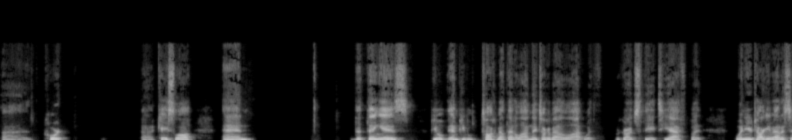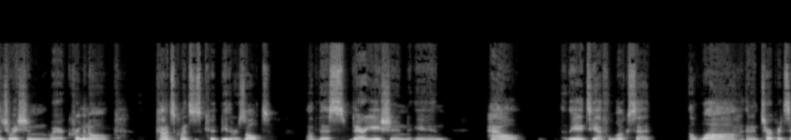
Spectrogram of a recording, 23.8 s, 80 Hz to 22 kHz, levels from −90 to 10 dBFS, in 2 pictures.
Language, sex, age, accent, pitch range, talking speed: English, male, 30-49, American, 110-135 Hz, 140 wpm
